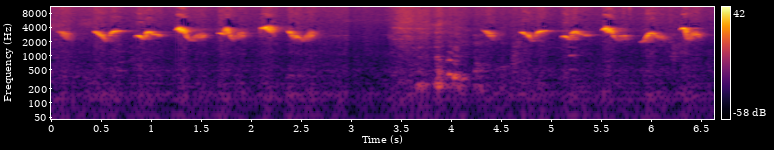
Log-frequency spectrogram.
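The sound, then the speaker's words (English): A scarlet tanager sings two runs of quick, hoarse, burry phrases with a robin-like rhythm, separated by a short pause, over faint low background rumble. No one speaks. “So then the announcer said that said that the way you can tell a scarlet tanager is that it sounds like a robin with a sore throat. And so here's a scarlet tanager.”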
